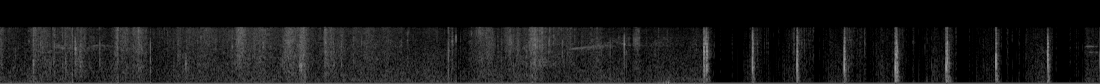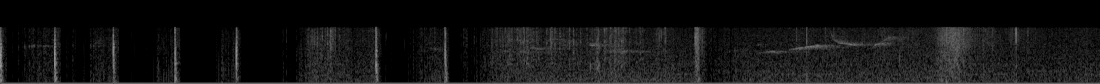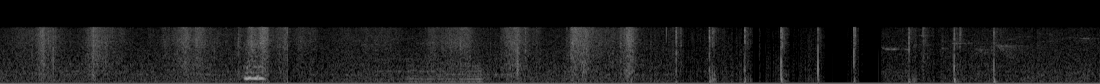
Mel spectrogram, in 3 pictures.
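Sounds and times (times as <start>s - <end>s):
birds chirping: 0.4s - 1.4s, 5.5s - 6.8s, 15.2s - 17.6s, 18.3s - 20.2s, 30.8s - 33.0s.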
